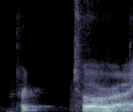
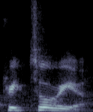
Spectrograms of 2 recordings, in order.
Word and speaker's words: Pretoria: Masters in developmental studies from the University of for Torah if I'm saying it correctly pretora University of Pretoria Pretoria I'm completely complete studies I just submitted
